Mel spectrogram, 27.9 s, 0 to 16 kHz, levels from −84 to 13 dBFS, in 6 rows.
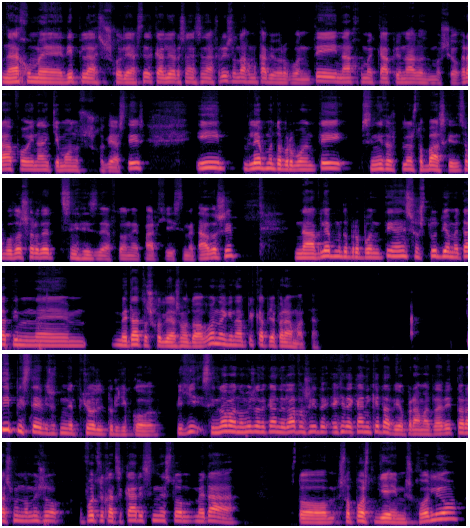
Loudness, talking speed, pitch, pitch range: -26 LUFS, 215 wpm, 150 Hz, 130-180 Hz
